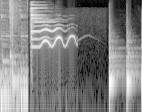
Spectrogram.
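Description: Drum-backed music stops abruptly, then a cartoon boing sound effect with a wavering pitch plays. After a brief silence a quickening run of pitched wood-block knocks starts, like a bouncing ball settling.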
